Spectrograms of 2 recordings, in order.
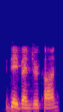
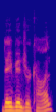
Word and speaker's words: Dave VentureCon: Dave VentureCon. No S in the name of the con. Got it. Dave VentureCon.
